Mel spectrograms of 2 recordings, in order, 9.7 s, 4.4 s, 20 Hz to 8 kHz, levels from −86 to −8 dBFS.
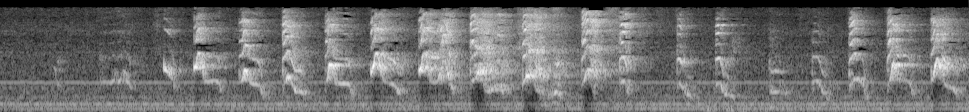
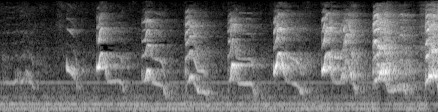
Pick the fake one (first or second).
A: first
